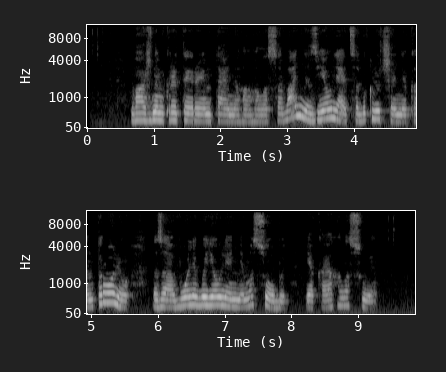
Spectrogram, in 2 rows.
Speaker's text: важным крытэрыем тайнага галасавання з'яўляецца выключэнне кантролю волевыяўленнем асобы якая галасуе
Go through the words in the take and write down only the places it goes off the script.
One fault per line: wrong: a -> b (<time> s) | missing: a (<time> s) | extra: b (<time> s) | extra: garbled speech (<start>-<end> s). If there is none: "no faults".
extra: за (6.0 s)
